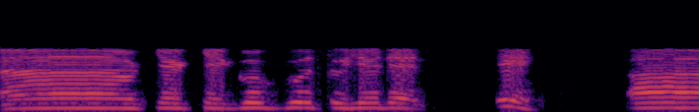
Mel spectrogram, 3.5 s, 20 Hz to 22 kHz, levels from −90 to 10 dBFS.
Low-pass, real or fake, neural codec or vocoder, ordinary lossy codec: 3.6 kHz; real; none; none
